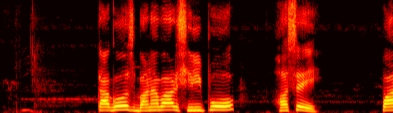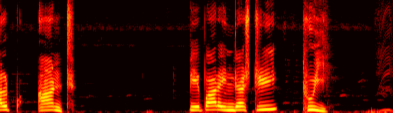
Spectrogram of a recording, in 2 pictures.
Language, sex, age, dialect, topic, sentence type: Bengali, male, 18-24, Rajbangshi, agriculture, statement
